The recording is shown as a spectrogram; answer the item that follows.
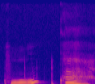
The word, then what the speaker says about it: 국화: 국화는 어떻게 발음이 나죠? 국화 이렇게 발음이 납니다. 자, 얘는 기역과 히읗이 합쳐져서 키읔으로 바뀐 거죠. 그래서 이런 경우에는 자음의 축약이 일어났다라고 볼 수 있는 거예요.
